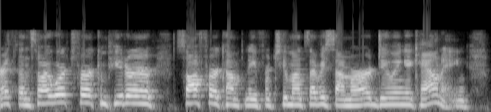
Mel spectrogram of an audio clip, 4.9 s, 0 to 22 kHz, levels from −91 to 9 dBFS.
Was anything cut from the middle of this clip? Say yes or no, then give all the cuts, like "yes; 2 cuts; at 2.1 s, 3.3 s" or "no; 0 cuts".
no; 0 cuts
